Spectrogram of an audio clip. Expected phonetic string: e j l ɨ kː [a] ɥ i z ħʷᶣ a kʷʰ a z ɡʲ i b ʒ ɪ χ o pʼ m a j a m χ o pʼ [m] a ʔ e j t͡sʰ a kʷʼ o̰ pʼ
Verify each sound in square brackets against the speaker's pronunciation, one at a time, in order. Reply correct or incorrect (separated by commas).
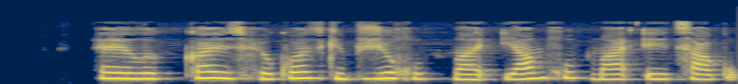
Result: correct, correct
